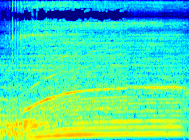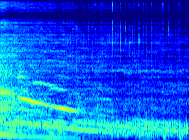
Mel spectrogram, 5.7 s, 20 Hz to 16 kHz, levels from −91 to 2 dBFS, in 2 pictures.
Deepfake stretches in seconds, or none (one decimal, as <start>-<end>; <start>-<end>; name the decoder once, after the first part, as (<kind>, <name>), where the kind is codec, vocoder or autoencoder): 1.9-5.7 (codec, SNAC)

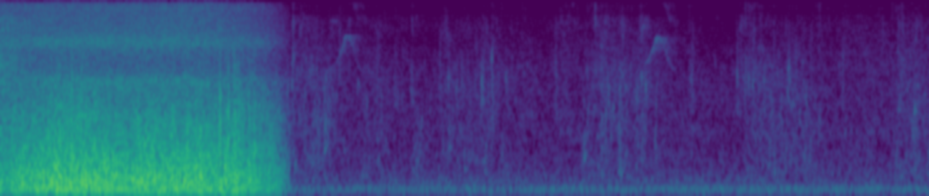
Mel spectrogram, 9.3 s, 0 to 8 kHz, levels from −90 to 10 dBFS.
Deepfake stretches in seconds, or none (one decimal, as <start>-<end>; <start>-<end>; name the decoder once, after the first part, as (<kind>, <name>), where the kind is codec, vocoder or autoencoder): none

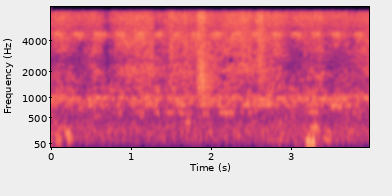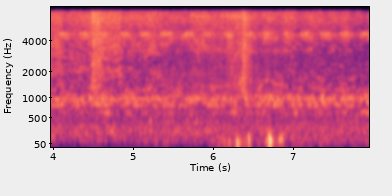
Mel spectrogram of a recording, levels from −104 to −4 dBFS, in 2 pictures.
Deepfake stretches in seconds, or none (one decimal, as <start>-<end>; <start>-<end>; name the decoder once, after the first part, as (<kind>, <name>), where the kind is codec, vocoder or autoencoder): 5.4-6.9 (codec, DAC)

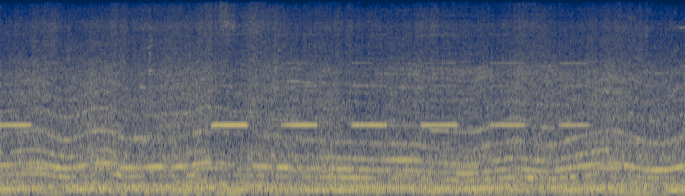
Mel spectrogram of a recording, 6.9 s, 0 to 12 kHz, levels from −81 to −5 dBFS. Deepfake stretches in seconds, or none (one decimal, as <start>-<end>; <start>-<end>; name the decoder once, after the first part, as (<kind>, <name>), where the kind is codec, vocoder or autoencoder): none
